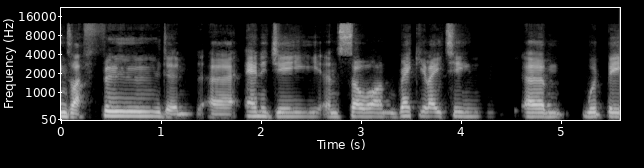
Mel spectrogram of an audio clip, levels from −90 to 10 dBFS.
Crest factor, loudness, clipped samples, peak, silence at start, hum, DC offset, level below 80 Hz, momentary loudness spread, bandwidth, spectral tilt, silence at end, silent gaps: 18 dB; -19 LUFS; under 0.1%; -2 dBFS; 0 s; none; under 0.1%; -66 dBFS; 9 LU; 13 kHz; -4.5 dB/octave; 0 s; 4.46-4.52 s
